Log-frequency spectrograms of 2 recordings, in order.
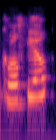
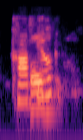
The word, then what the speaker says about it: Caufield: Caufield. – Caufield? – Cold, cold Caufield.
